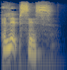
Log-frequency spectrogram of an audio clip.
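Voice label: "ellipsis", British English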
